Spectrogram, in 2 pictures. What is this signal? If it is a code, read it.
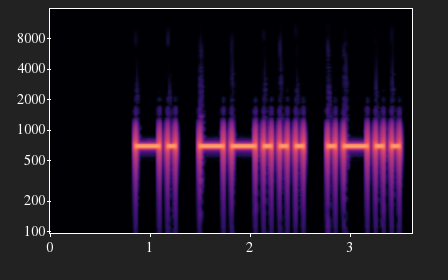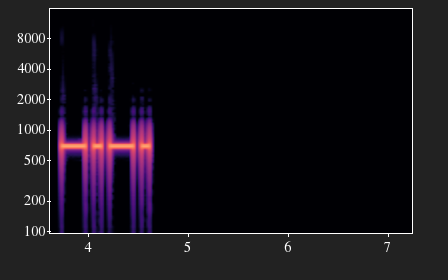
Morse code, heard as a keyed tone, about 15 wpm, 700 Hz. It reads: N7LC
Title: USA Call Signs - 4 Characters - Repeated 2x - 15wpm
